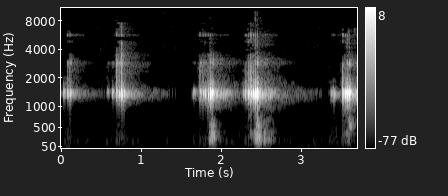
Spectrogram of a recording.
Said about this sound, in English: Something that's a little bit more traditional, you guys might have seen one of these before in music class. This is called a rasp.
